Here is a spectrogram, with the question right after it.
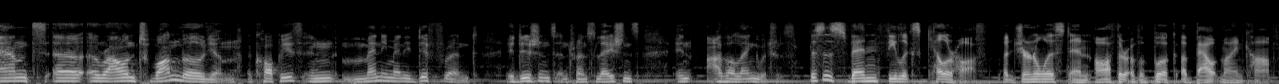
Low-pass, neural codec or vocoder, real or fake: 7.2 kHz; none; real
